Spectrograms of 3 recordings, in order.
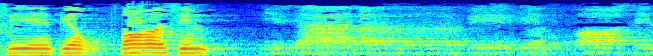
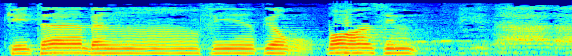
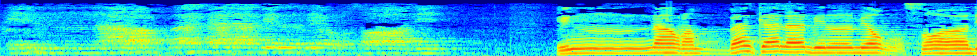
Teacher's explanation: hukum ra sukun yang sebelumnya kasrah ir juga dibaca tebal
